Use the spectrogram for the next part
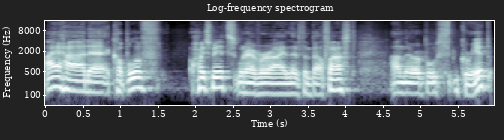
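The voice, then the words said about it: Northern Irish accent. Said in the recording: “a Northern Irish accent ... my accent”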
